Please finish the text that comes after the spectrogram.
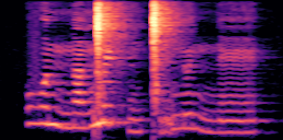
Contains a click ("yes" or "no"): yes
